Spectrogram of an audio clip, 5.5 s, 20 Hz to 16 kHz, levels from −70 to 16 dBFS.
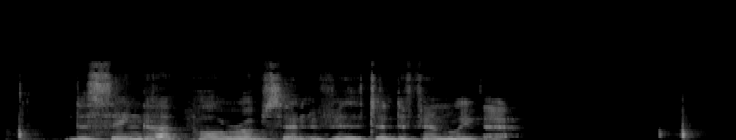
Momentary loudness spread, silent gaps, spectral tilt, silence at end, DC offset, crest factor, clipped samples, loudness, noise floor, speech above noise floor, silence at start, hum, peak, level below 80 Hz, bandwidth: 14 LU; 4.03-4.91 s; -6 dB/octave; 0.35 s; under 0.1%; 16 dB; under 0.1%; -24 LUFS; under -90 dBFS; over 67 dB; 0.15 s; none; -8 dBFS; -58 dBFS; 9.2 kHz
